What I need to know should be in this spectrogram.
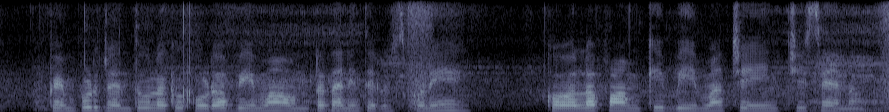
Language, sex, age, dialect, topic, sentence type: Telugu, female, 18-24, Utterandhra, banking, statement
